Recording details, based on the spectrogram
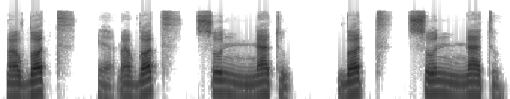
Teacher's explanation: tunaikan dulu sifat dari huruf ta, yaitu salah satunya ada sifat hamas dan juga syiddah. Setelah itu baru ke huruf sin. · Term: idhar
